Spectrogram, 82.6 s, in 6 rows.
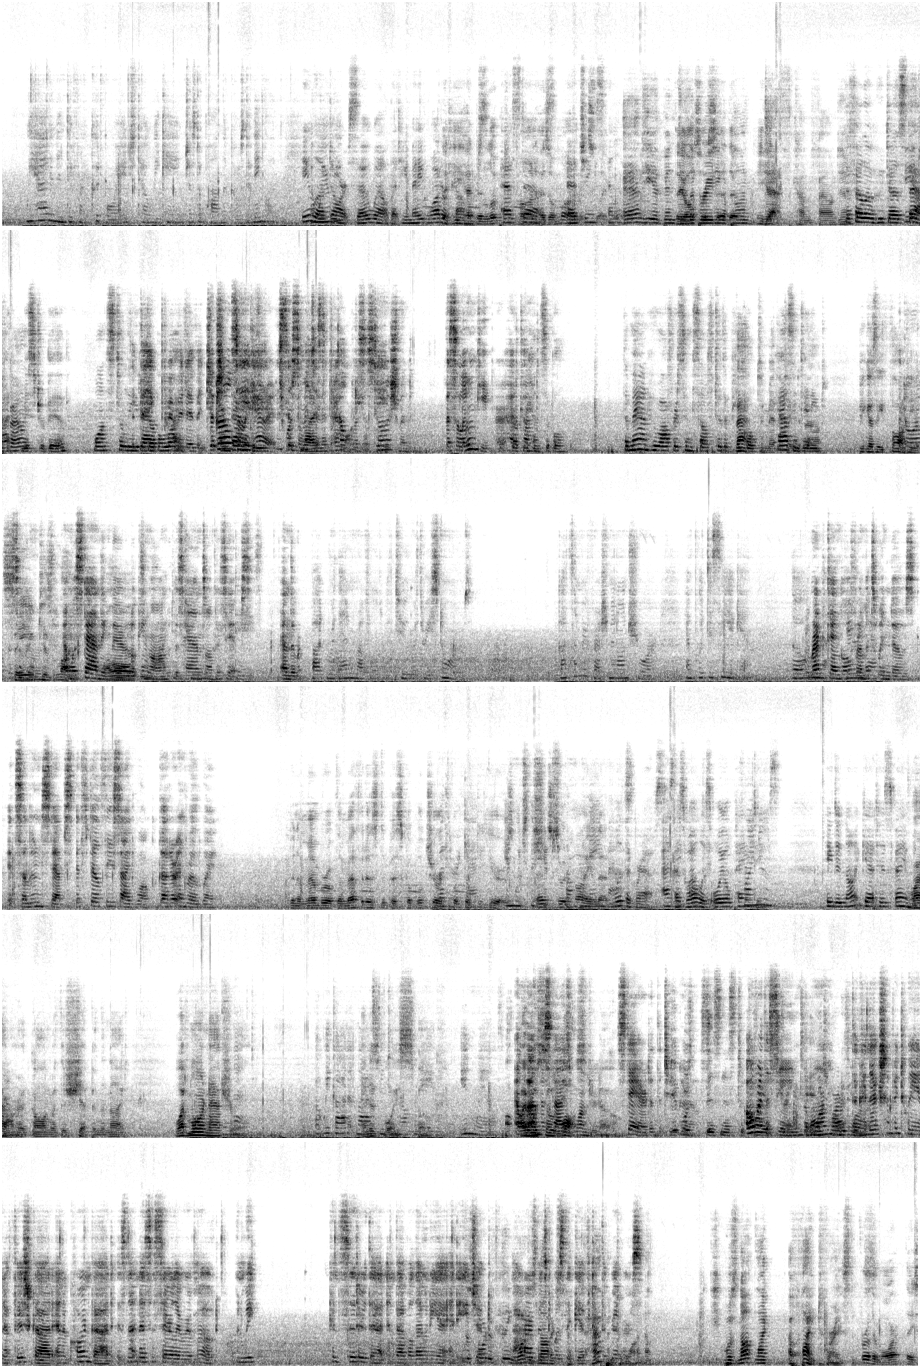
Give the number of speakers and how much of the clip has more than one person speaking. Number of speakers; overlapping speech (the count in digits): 7, about 47%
